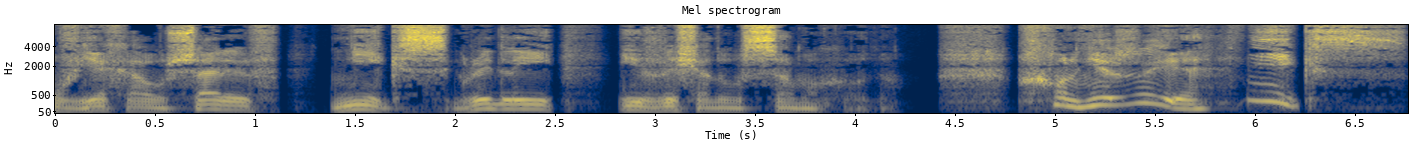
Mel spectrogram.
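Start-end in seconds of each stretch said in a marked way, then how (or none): 5.0-6.7 very high cry for the sheriff; distraught call. A narrator's reading. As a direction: call out in hysterical grief, high. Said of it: "zawołała na jego widok Jackie". (rozpaczliwe, bardzo wysokie wołanie)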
